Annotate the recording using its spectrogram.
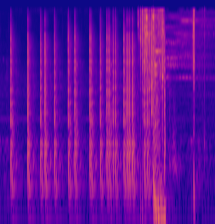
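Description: Wooden sticks knock and clatter together.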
